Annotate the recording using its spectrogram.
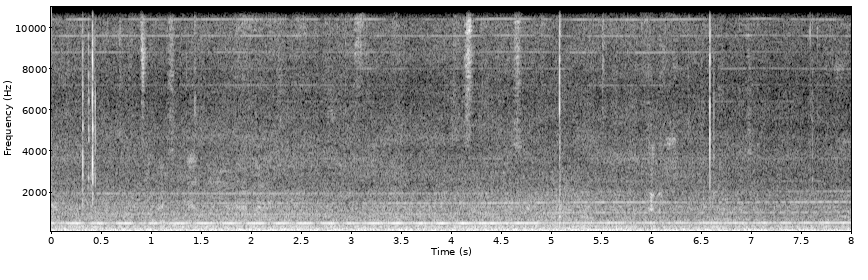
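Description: Cabin noise inside an Airbus A320 on approach with flaps extended: a steady low rumble of engines and airflow, with a constant tone held over it.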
